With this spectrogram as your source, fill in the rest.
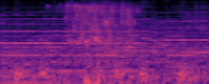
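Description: Water poured into samosa dough, a cup at a time with ghee already in: a close, continuous splashing and trickling that swells in the middle and fades toward the end, with no talking.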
